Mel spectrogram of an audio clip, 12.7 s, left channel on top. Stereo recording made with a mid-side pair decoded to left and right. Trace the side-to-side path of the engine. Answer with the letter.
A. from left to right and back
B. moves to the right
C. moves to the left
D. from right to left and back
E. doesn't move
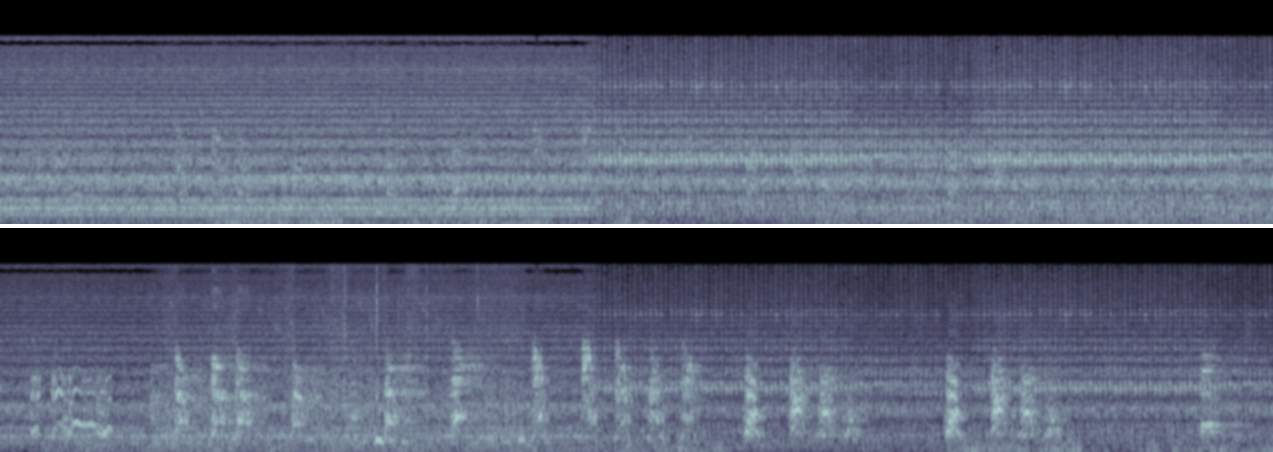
E.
